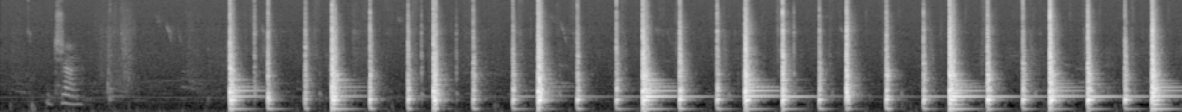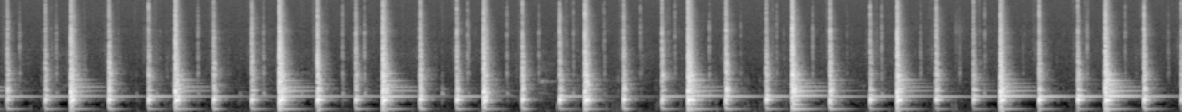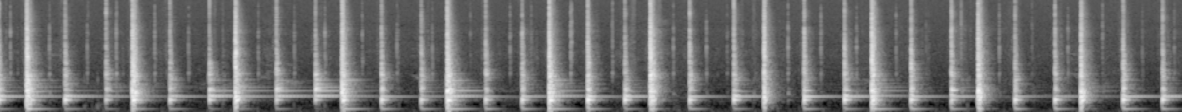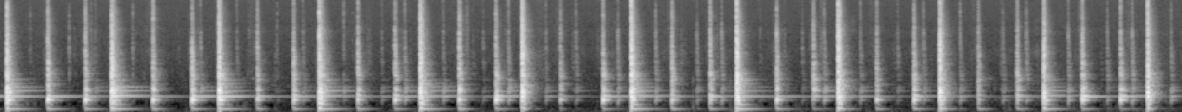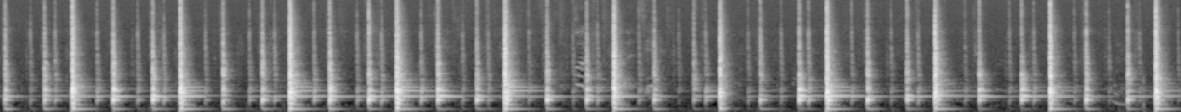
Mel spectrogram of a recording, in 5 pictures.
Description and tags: Drums percussions
Drums recorded with a Zoomrecorder.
